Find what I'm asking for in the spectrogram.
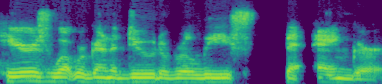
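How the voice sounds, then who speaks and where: Using a normal speaking voice, a man with an American accent speaks at a fairly slow pace and medium pitch, recorded dry and close with no echo. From Texas. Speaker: grief yoga teacher. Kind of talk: interview.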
